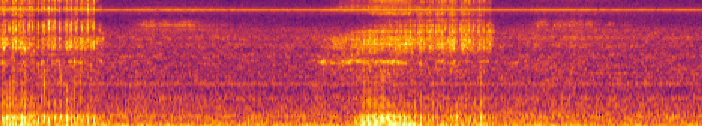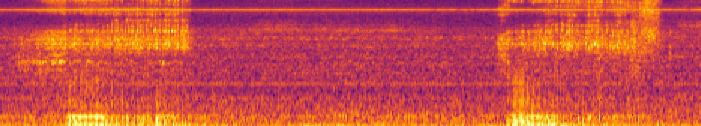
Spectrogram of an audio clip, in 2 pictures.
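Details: Sleeping bulldog puppy Bentley lying upside down, comfy, snoring deeply: regular rasping snores with a snorting tone recur roughly every two and a half to three seconds, with low steady background hum.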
